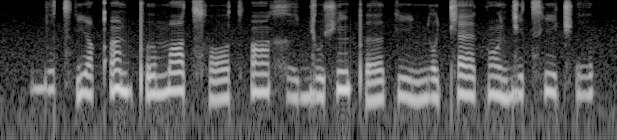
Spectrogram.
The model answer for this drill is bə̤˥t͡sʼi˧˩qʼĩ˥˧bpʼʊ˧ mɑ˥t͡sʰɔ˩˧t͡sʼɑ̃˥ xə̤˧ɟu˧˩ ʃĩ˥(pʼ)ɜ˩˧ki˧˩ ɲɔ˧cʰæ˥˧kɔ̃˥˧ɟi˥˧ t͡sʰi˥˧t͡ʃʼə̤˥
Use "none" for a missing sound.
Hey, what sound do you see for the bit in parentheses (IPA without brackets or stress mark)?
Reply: pʼ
